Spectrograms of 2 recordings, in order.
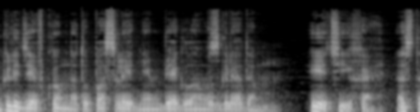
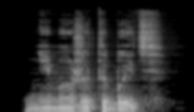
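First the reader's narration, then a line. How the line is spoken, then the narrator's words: Barely audible, bewildered. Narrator (Russian): Чуть слышно, растерянно проговорил Бруно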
